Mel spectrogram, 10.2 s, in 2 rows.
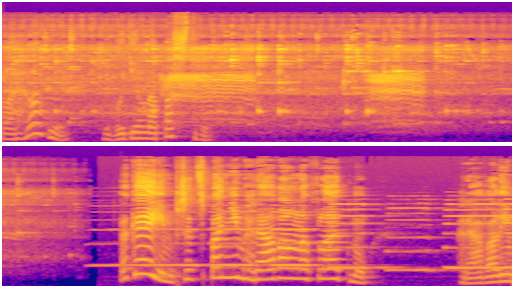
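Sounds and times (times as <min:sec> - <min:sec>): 
speech: 0:00.1 - 0:02.3, 0:06.3 - 0:08.9, 0:09.7 - 0:10.1
sheep bleating: 0:01.6 - 0:02.7, 0:03.6 - 0:04.4.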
